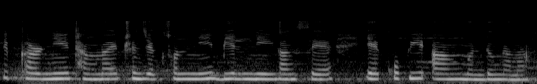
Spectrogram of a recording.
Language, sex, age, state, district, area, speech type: Bodo, female, 18-30, Assam, Chirang, urban, read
